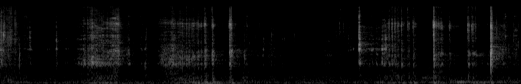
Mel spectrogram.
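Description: A metal knife blade scrapes and slices a solid dry bar soap with a white core and red edges into crumbly flakes. Bursts of high, bright scraping alternate with sharp short clicks and cracks, with almost nothing in the low end.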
